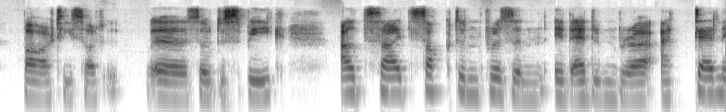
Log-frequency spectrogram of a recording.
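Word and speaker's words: Saughton: protest a welcome party so to speak outside sukton prison in edinburgh at 10 a.m let me spell that for people uh doctor it's s a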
